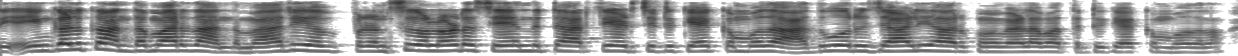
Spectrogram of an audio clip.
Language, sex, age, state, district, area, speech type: Tamil, female, 45-60, Tamil Nadu, Madurai, urban, spontaneous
